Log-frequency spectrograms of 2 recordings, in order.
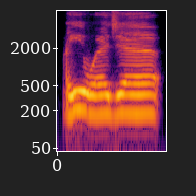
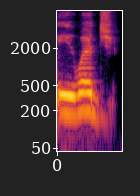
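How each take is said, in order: First: The word ends with a lengthened a vowel. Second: The word ends abruptly on a consonant. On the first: The speaker calls it right. "I read it as evaja" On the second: The speaker calls it wrong. "or evaj"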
